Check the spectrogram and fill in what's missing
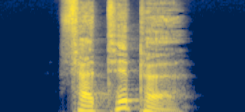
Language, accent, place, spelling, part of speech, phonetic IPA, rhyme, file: German, Germany, Berlin, vertippe, verb, [fɛɐ̯ˈtɪpə], -ɪpə, De-vertippe.ogg
- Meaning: inflection of vertippen: 1. first-person singular present 2. first/third-person singular subjunctive I 3. singular imperative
